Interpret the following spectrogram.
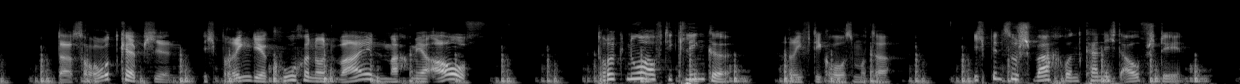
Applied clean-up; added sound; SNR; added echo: classical method Wiener filter.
